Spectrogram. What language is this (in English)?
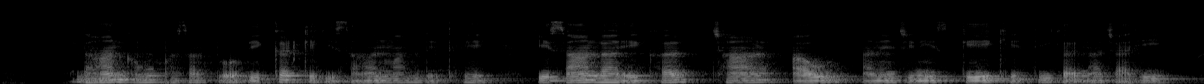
Chhattisgarhi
